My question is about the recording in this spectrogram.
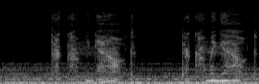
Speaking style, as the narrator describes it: hissed

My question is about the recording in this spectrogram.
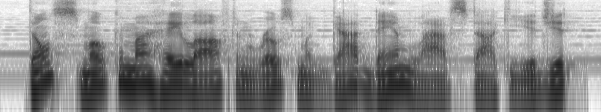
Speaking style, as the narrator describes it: sighed

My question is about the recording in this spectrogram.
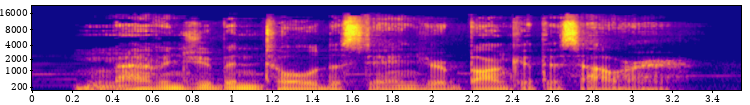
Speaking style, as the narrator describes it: His tone was predatory and overwhelmingly creepy, but his demeanor was otherwise friendly

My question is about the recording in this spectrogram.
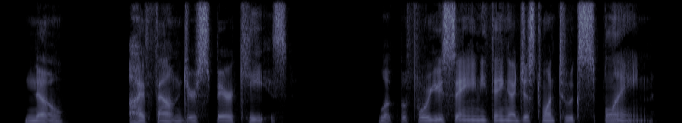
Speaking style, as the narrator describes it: said calmly

